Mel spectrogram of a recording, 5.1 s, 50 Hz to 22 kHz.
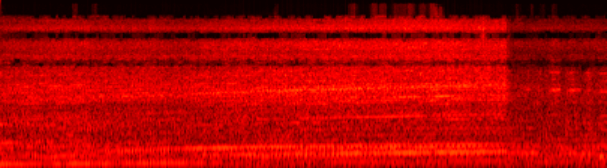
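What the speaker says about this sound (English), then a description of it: "This car sounds pretty amazing. This Lexus V8." A Lexus V8 race car engine in Gran Turismo drones loudly, its pitch rising as it accelerates, then easing slightly near the end.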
